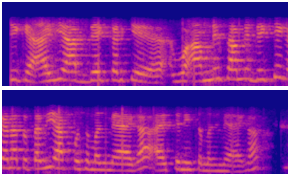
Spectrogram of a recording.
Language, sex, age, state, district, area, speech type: Urdu, female, 30-45, Bihar, Araria, rural, conversation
